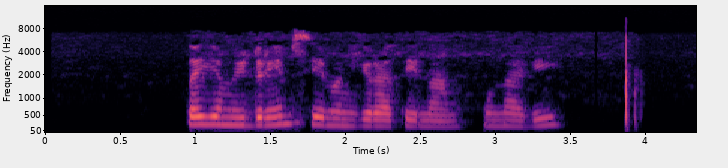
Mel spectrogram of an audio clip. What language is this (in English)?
Mari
